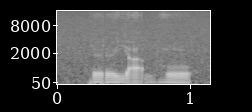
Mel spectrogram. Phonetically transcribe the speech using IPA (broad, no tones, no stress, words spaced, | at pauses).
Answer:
ɾøɾøja̰ bʱõ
